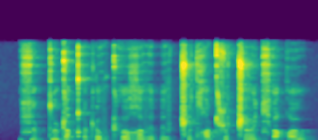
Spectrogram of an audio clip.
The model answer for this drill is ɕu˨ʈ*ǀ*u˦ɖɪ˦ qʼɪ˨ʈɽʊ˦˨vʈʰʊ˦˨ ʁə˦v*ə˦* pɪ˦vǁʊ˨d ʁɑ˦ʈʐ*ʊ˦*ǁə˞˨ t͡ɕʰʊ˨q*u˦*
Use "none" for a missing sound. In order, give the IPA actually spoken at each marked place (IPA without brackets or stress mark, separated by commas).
t, ɪ˦, ʊ˦, u˨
